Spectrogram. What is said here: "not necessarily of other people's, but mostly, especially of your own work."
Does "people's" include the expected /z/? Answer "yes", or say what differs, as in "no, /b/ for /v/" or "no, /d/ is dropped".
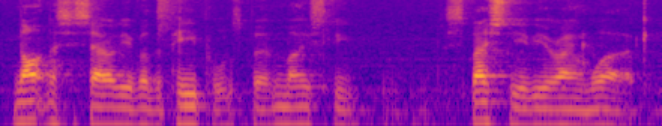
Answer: yes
